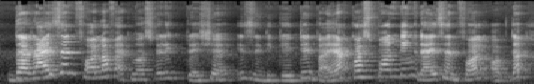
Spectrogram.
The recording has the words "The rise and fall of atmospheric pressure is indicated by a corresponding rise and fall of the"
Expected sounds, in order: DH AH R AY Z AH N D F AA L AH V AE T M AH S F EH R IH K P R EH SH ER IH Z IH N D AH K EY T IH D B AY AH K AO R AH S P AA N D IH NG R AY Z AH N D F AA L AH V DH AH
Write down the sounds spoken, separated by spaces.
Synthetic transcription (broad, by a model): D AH R AY Z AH N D F AA L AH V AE T M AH S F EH R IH K P R EH SH ER IH Z IH N D AH K EY T IH D B AY AH K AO S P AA N D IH NG R AY Z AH N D F AA L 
